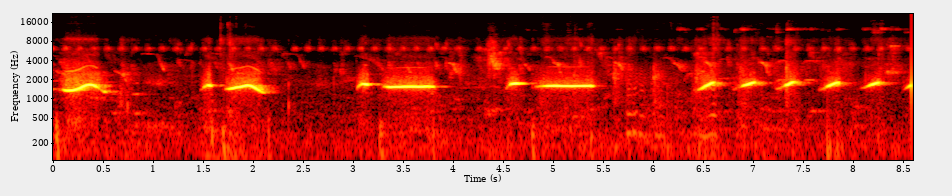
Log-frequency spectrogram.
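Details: Pair of ringneck parrots calling: loud, clear whistled notes, some drawn out and flat, some with a rising-falling curl, ending in a quick run of five or six short upslurred whistles, over a faint steady ticking.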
